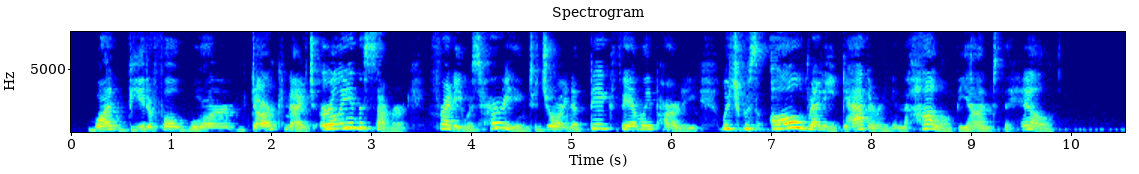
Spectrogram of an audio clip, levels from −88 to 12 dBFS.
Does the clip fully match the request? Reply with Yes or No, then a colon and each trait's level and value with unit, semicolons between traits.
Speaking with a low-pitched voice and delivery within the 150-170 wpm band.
No: high, 245 Hz; average, 160 wpm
